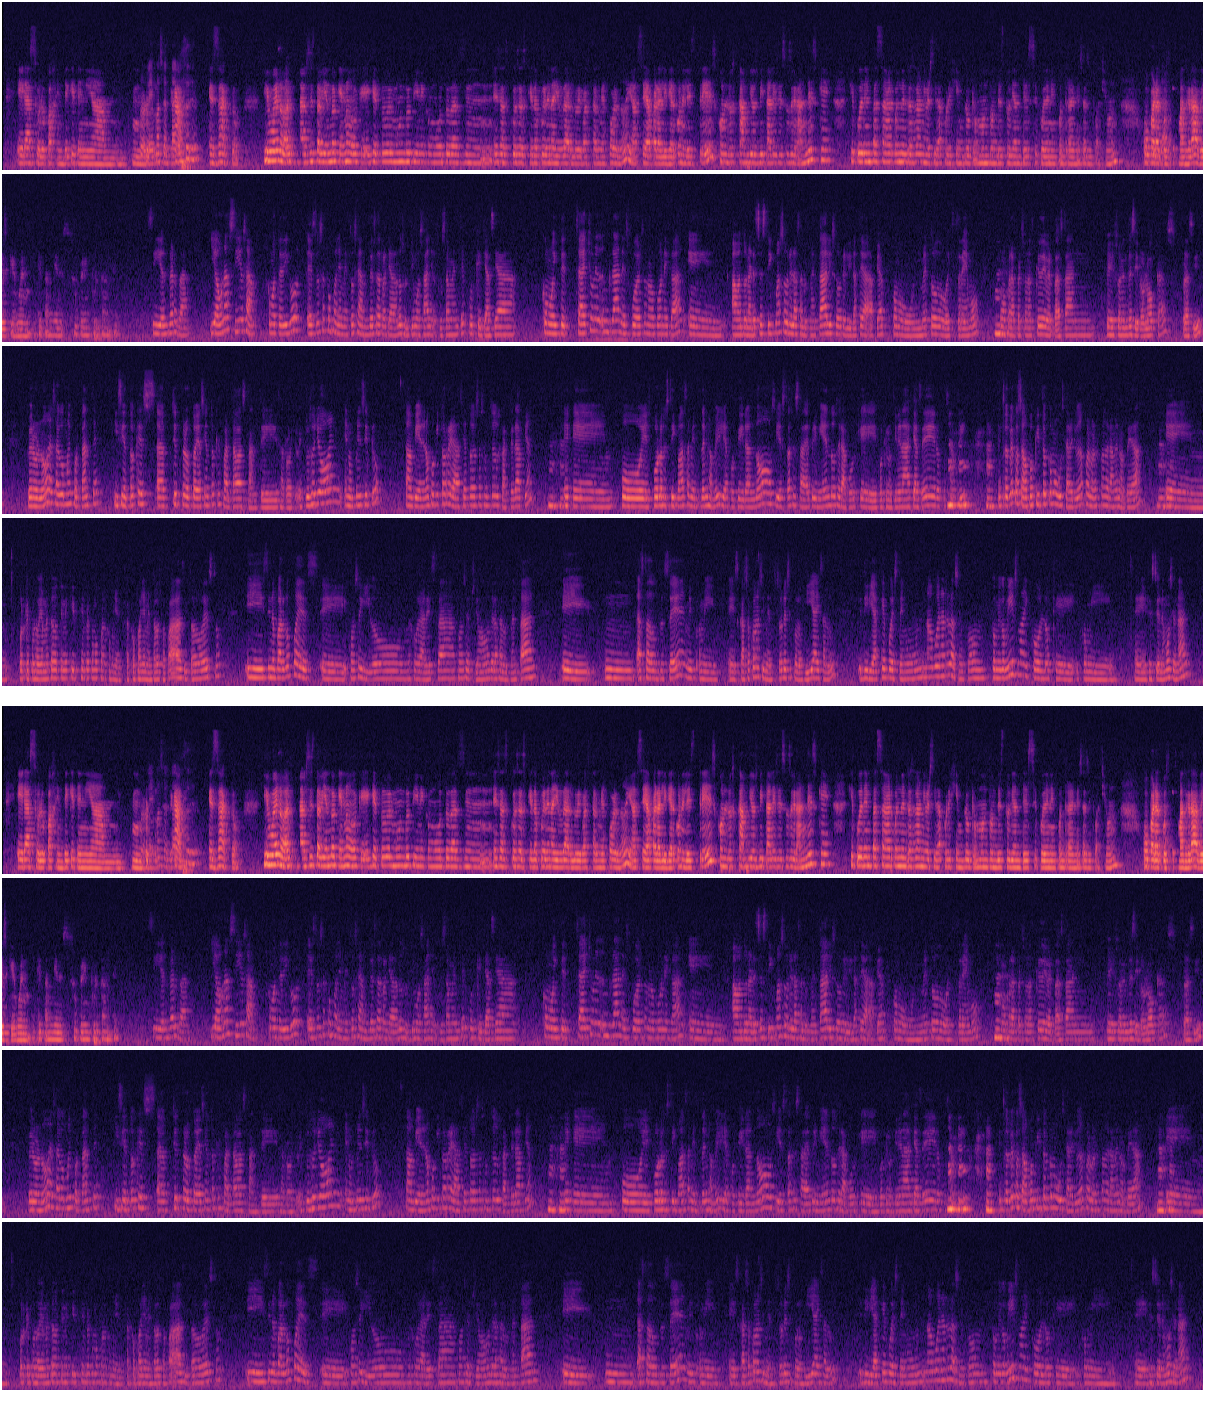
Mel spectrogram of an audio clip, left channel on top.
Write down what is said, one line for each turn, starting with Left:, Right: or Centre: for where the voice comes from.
Right: era solo para gente que tenía mm,
Left: Problemas
Right: problemas
Left: mentales.
Right: graves.
Left: <laughs>
Right: Exacto. Y bueno,
Left: Sí,
Right: al final se está viendo que no, que, que todo el mundo tiene como todas mm, esas cosas que la pueden ayudar luego a estar mejor, ¿no? Ya sea para lidiar con el estrés, con los cambios vitales esos grandes que, que pueden pasar cuando entras a la universidad, por ejemplo, que un montón de estudiantes se pueden encontrar en esa situación, o para
Left: sí, claro.
Right: cosas más graves, que bueno, que también es súper importante.
Left: Sí, es verdad. Y aún así, o sea, como te digo, estos acompañamientos se han desarrollado en los últimos años, justamente porque ya se ha, como inte- se ha hecho un, un gran esfuerzo, no lo puedo negar, en abandonar ese estigma sobre la salud mental y sobre el ir a terapia como un método extremo,
Right: Ujú,
Left: como para personas que de verdad están, eh, suelen decirlo, locas, por así. Pero no, es algo muy importante. Y siento que es, ah, sí, pero todavía siento que falta bastante desarrollo. Incluso yo en en un principio también era un poquito reacia a todo este asunto de buscar terapia,
Right: ujú,
Left: eh, pues por los estigmas también de mi familia, porque dirán, no, si esta se está deprimiendo, será porque, porque no tiene nada que hacer o cosas
Right: ujú,
Left: así.
Right: ujú, ujú,
Left: Entonces me costaba un poquito como buscar ayuda, por lo menos cuando era menor de edad,
Right: ujú,
Left: em, porque pues obviamente uno tiene que ir siempre como con acompañan- acompañamiento a los papás y todo esto. Y sin embargo, pues eh, he conseguido mejorar esta concepción de la salud mental. Eh, mm, hasta donde sé, mi, co- mi escaso conocimiento sobre psicología y salud, diría que pues tengo una buena relación con, conmigo misma y con lo que, y con mi eh, gestión emocional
